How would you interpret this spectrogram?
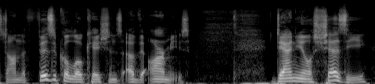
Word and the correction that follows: Szechi: sorry, I mispronounced that. Daniel Seshi, S-Z-E-C-H-I, Seshi, of course, has written some great stuff on the Jacobites.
